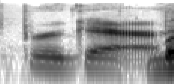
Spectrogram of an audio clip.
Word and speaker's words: Bruggere: This is everybody pronounces my last name Brugger. – Brugger. – Because they pronounce the French way, and I correct them, and I say, no, this is America. – Brugger. – And it's Brugger.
